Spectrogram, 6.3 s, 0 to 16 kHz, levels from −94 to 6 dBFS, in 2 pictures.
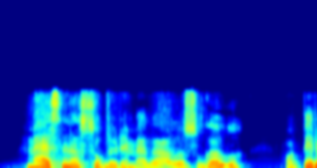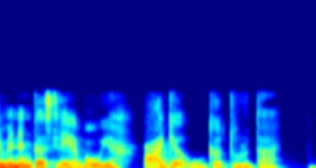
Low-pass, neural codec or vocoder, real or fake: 7.2 kHz; codec, 16 kHz, 1 kbps, X-Codec, WavLM features, trained on Multilingual LibriSpeech; fake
